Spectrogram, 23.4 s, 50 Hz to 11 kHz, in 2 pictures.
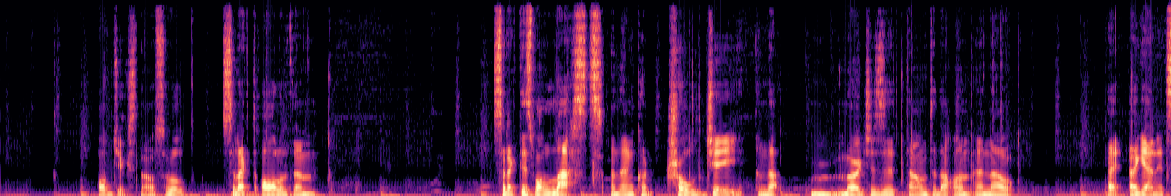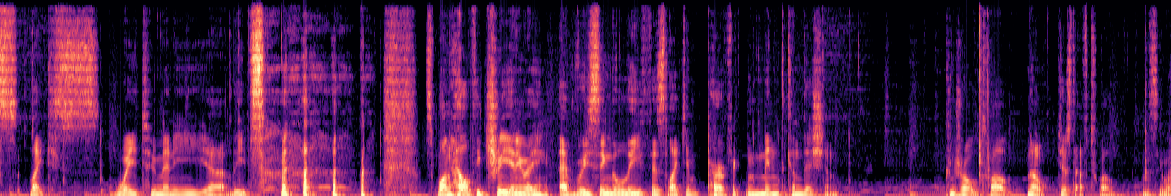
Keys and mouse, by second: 0.4 shift+middle drag, 1.8-2.4 drag, 3.5 shift+click, 4.0 shift+click, 6.5 ctrl+j, 8.9-9.2 middle drag, 9.9-10.4 middle drag, 11.2 shift+middle drag, 12.1-12.4 middle drag, 13.8 click, 14.3-15.3 middle drag, 15.9-16.4 middle drag, 19.0 middle drag, 19.9 middle drag.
